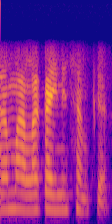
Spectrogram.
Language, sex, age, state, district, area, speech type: Bodo, female, 45-60, Assam, Kokrajhar, rural, conversation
